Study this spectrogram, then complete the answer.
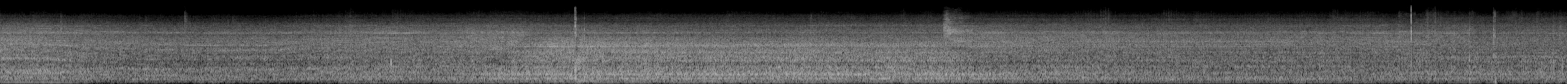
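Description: Water rushes and splashes against a hull.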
